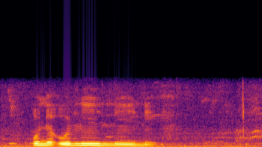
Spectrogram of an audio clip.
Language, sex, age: Southern Sotho, female, 22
